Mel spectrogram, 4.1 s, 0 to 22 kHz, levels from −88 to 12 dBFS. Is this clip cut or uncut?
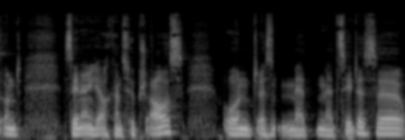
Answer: cut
